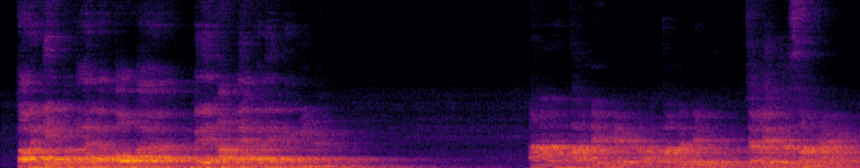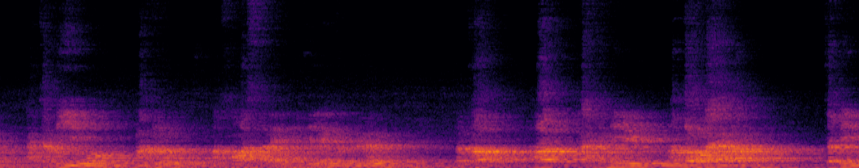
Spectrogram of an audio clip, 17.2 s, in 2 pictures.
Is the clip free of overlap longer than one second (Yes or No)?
Yes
